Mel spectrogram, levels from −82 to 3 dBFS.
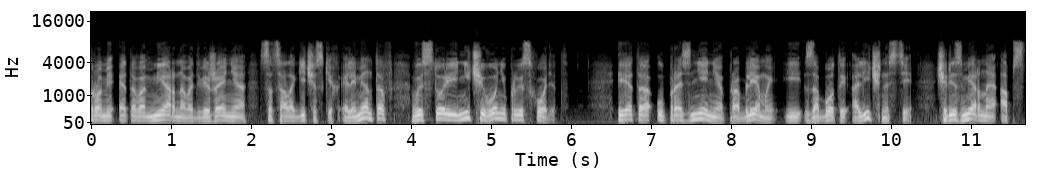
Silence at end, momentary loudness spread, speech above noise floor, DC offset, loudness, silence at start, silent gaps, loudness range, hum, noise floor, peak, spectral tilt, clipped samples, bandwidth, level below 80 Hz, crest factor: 0.05 s; 7 LU; 29 dB; under 0.1%; -21 LUFS; 0 s; none; 2 LU; none; -50 dBFS; -8 dBFS; -5.5 dB/octave; under 0.1%; 8.6 kHz; -48 dBFS; 14 dB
